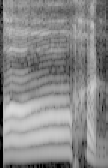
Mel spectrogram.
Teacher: huruf o diucapkan panjang, sedangkan ken diucapkan pendek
